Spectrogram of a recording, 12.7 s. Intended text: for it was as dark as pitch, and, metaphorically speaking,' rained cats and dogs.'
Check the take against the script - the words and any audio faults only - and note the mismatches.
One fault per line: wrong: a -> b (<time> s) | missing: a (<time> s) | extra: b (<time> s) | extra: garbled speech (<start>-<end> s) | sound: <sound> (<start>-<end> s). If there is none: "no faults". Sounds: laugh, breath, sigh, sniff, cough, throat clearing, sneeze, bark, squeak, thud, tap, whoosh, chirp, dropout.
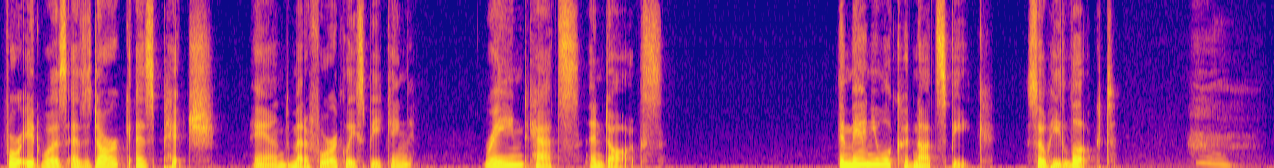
extra: Emmanuel could not speak so he looked (8.4 s)
sound: sigh (11.9-12.6 s)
